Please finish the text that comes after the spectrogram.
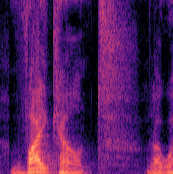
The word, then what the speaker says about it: viscount: viscount나 viscount가 아니라 viscount라고 합니다. 이 말은 프랑스 사람 이름인데 우리말 외래어로는 루이라고도 하고 루이스라고도 하는 것 같은데요.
